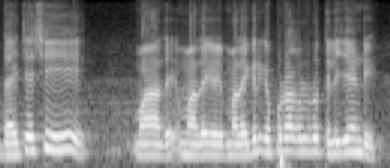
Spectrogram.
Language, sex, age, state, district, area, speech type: Telugu, male, 45-60, Telangana, Ranga Reddy, urban, spontaneous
